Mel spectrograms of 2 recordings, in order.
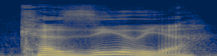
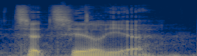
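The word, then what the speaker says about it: Cäzilia: Uh, the wife's name was Kazilia. Silia. Frank. No. If I'm not mistaken, if you begin a word with C in German and it's pronounced like a like a TS.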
